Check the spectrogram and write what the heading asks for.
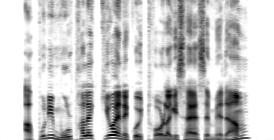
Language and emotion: Assamese, disgusted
